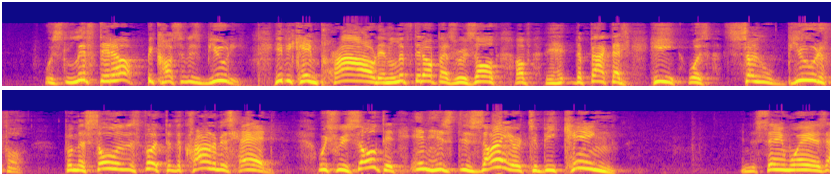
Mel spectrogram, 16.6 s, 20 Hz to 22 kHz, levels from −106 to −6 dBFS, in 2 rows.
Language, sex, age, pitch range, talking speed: English, male, 60-79, 185-240 Hz, 175 wpm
